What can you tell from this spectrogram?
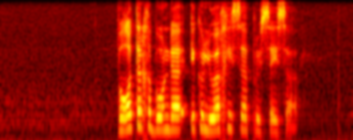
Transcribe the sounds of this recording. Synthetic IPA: vɑːtərχəbɔndəekuluəχisəprusɛsə̰

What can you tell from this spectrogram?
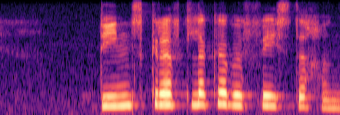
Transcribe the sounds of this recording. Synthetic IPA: d̥inskrəftələkəbəfɛstəχəŋ

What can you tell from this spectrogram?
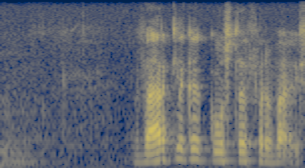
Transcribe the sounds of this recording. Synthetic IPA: værkləkəkɔstəfərvɛ̰js

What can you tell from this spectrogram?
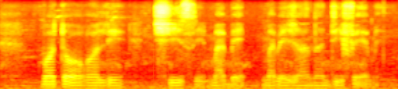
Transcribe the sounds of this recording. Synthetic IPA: bɔtʼɔɣɔlɪ | t͡ʃʰisḭ | mabɛʒanadifɛ̰ːmɛ

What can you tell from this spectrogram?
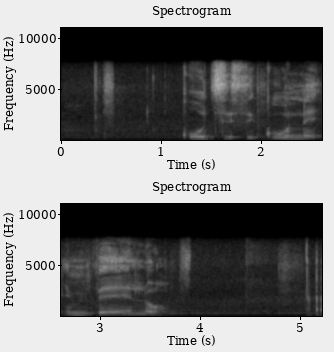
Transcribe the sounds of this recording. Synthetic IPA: k̬utʰisiɡ̥ʱunɛʔiɱvʱɛːlɔ

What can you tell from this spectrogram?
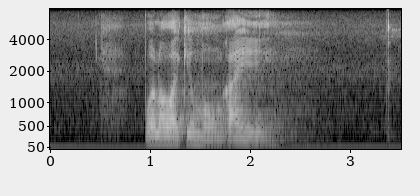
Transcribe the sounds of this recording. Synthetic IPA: pʼʊlawakʼɪmoŋ̩ɣaɪ

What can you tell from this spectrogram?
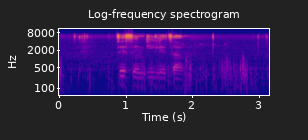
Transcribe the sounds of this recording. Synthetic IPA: t͡sʼesen̩dilet͡sʼa

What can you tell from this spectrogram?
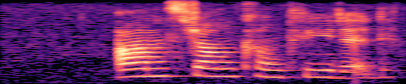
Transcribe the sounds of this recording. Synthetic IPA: ʔaːmstɹɔ̃ŋkʰɔ̃nkʰluːɾə̰d

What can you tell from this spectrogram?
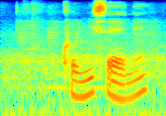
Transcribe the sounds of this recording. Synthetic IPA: kʰomisɛːnɛ

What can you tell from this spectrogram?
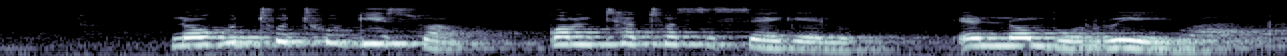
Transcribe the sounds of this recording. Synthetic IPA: nok̬utʰutʰuk̬iswak̬om̩tʰɛtʰosisɛk̬ɛlɔɛnombʱɔrweːni

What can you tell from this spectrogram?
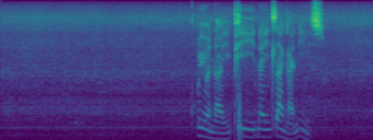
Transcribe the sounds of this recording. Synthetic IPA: kʼujɔnajipʰinaint͡ɬʼaŋɡʱaniːsɔ̥

